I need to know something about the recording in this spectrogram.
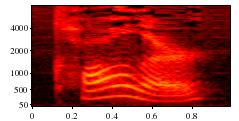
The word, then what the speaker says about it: caller: these sounds the words caller c-a-l-l-e-r and collar c-o-l-l-a-r c-a-l-l-e-r is said by most with an aw sound caller c-o-l-l-a-r is said by most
